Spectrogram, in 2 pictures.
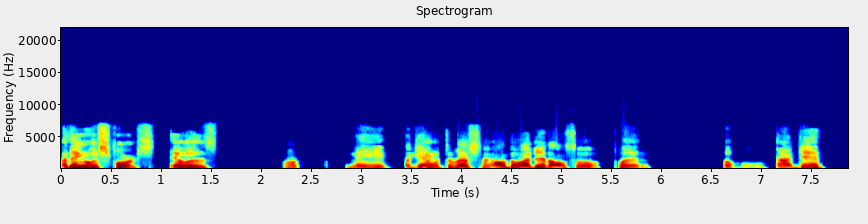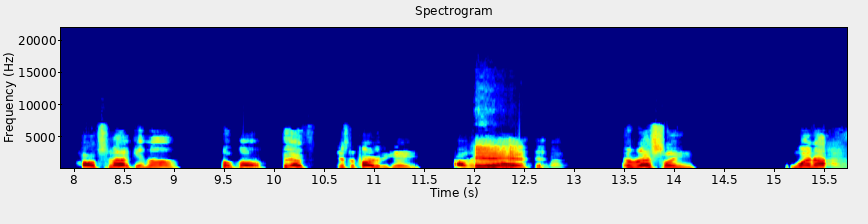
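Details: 34-year-old man with a lifelong stutter since childhood that persists in adulthood, stuttering hard especially on 's' words and his own name; stuttering.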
